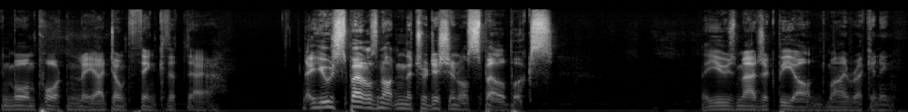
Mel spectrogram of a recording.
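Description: At a moderate pace, a man uses a put-on character voice with a very deep, low pitch. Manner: grand, wry, slightly archaic.

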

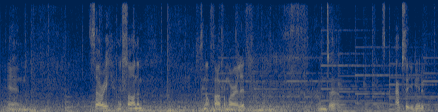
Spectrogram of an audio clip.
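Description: A man talks with long, frequent pauses. Loud music plays in the background. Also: moderate pace, dry sound with no echo. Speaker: rider vlogger. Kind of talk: casual vlog chat. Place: open country.

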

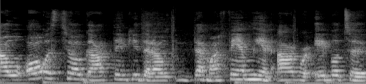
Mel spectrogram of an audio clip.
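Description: A woman speaks at a fairly quick pace with fairly even intonation. Audible room echo surrounds her voice. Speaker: vlogger sharing immigrant experience. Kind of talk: casual vlog chat. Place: home room.

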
